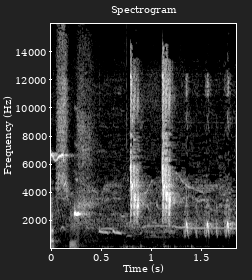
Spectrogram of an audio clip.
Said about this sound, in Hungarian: Szeret, szeretnél olyan zenét hallgatni, hogy madárhangok vannak lekottázva? Természetesen igen. Jó, akkor a legutolsót, a hármast. Nem csak madárhangok vannak lekottázva, hanem a farkas üvöltést is lekottázták, és alul látható a kotta.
